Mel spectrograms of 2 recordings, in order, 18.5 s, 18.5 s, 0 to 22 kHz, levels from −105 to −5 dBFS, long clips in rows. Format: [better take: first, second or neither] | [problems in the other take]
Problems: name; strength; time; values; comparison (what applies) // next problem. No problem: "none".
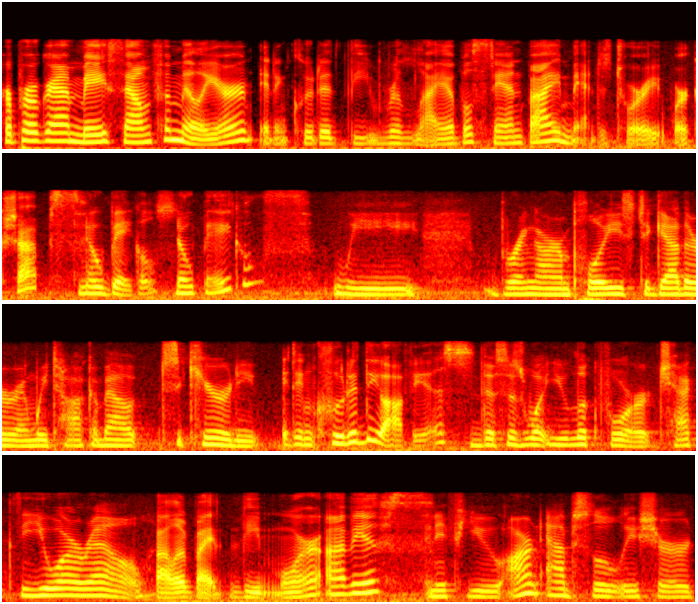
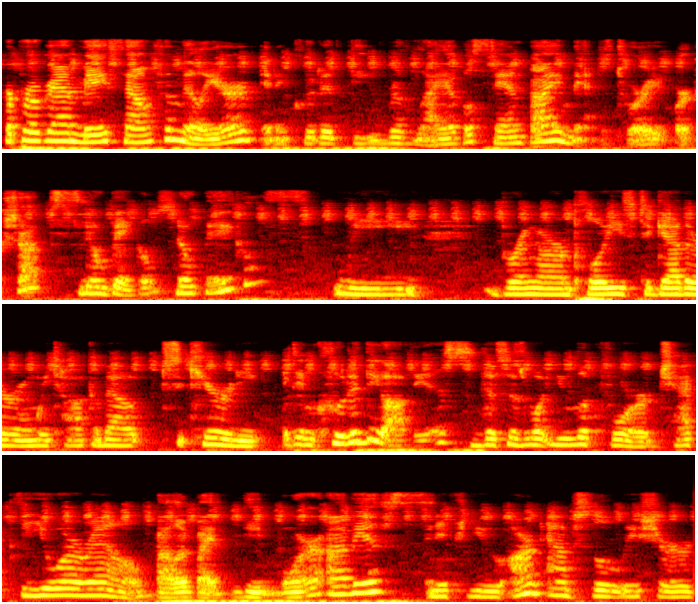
first | noise reduction (classical method WPE with log-MMSE)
